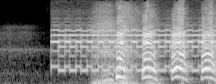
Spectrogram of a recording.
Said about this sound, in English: When the phone rings, answer the phone.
